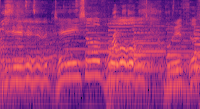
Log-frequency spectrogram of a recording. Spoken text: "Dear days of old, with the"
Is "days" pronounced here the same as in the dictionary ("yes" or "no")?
yes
